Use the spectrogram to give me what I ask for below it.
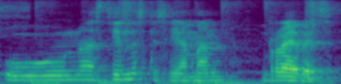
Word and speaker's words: REWE: Hay unas tiendas que se llaman Reves. Se escriben Rewe con W, pero los Reves son tiendas de conveniencia, supermercados, en los que uno puede comprar comida ya preparada.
